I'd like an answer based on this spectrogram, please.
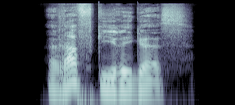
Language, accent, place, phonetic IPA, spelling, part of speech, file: German, Germany, Berlin, [ˈʁafˌɡiːʁɪɡəs], raffgieriges, adjective, De-raffgieriges.ogg
- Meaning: strong/mixed nominative/accusative neuter singular of raffgierig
